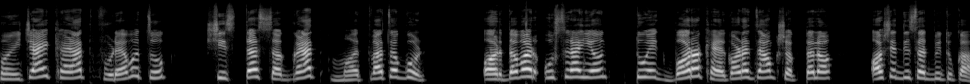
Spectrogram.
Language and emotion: Goan Konkani, angry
